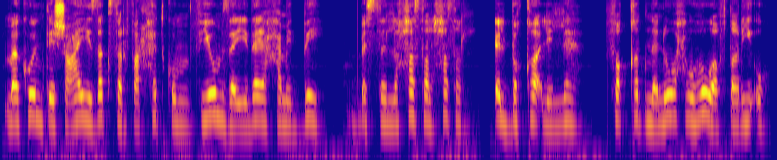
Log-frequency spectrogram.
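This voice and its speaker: A woman's voice: fairly low pitch, steady tone, fast, darkish tone, close to an everyday voice. A woman with an Egyptian accent playing a solemn senior police general, formal and sombre. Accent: Egyptian Arabic.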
